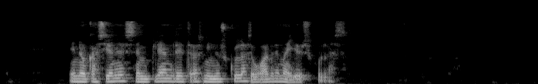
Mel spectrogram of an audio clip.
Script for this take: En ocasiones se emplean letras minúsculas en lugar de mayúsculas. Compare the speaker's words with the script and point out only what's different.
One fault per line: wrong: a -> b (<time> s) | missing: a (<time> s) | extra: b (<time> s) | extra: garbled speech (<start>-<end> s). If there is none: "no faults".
missing: en (2.5 s)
